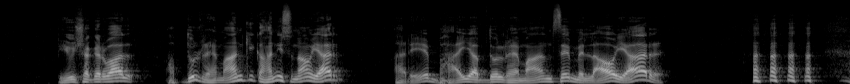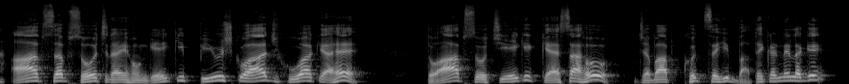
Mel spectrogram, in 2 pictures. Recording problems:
hiss; faint; throughout; 25 dB below the speech

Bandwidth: 18.5 kHz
